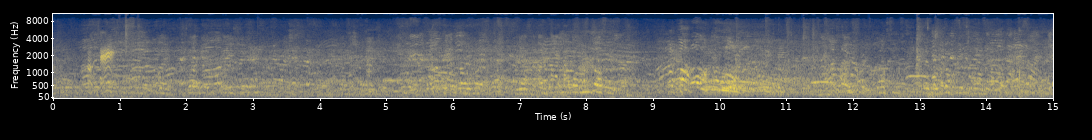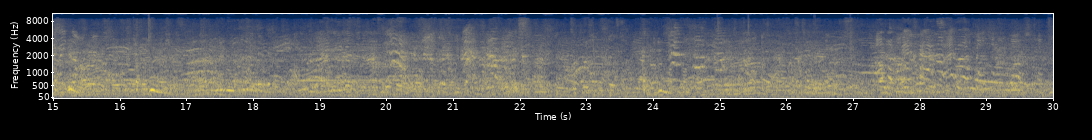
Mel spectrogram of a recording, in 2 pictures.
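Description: A large crowd of fans chants and shouts outdoors.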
